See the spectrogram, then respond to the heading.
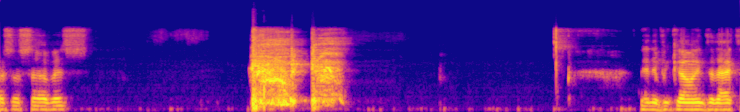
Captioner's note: pause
